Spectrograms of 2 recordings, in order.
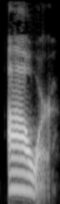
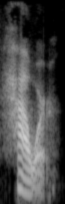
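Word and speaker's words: hour: is a consonant letter in the word our it produces a vowel sound our not hower however in the word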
